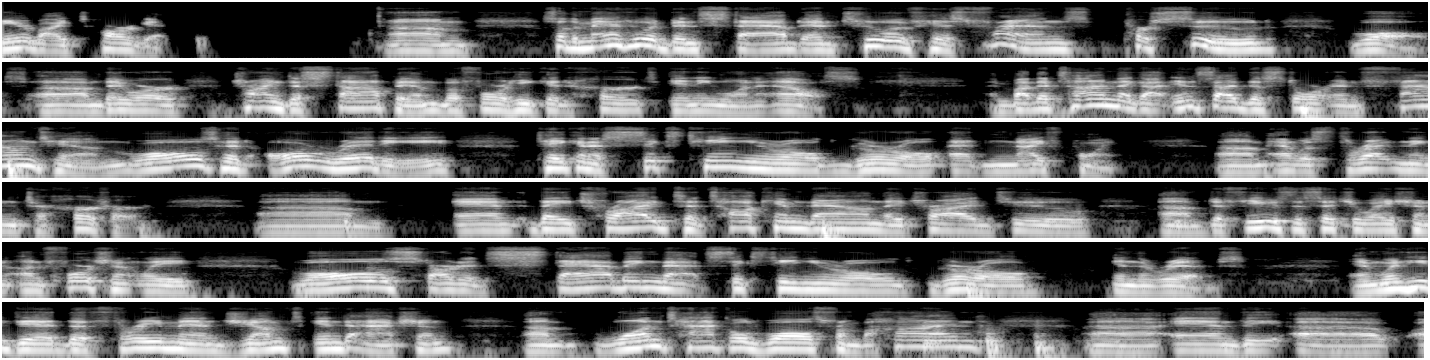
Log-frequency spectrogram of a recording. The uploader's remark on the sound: This was originally streamed on zoom.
